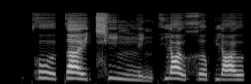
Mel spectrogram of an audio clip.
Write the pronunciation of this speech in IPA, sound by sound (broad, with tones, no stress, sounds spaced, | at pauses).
t̪ʰ o˥˨ ʊ̯ t̪ a˥˨ ɪ̯ t͡ɕʰ i˥˨ ŋ n̪ ḭ˨˩ ŋ t̪ʰ j ɑ˥˨ ʊ̯ x ɤ˦ p j ɑ˦ ʊ̯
